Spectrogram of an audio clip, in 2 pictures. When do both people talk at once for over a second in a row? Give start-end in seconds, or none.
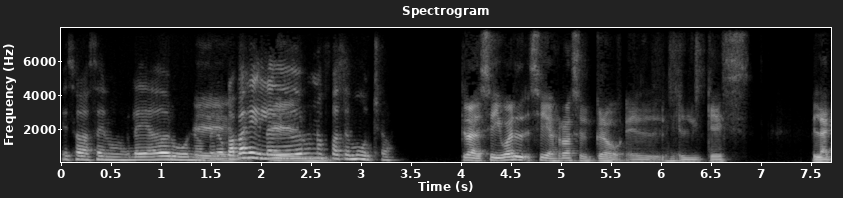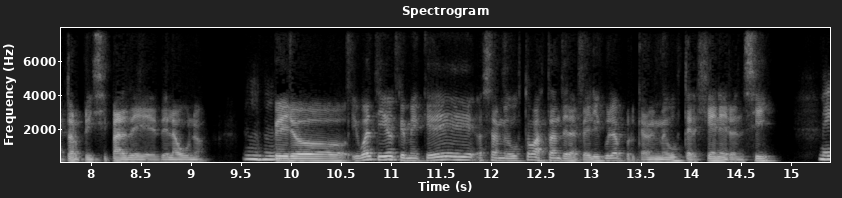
1.3-2.8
